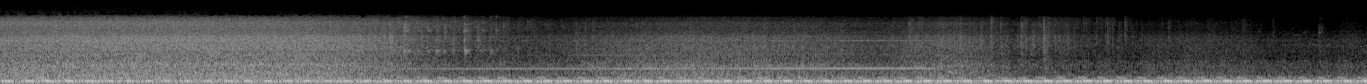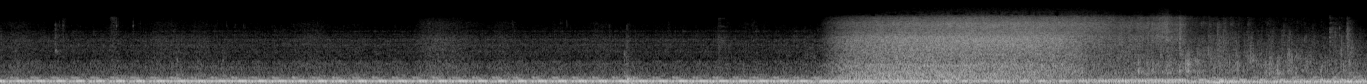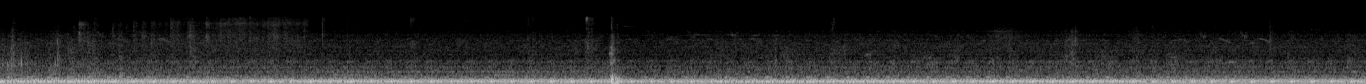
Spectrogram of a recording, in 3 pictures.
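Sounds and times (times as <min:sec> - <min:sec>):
tyres hissing on wet road: 0:00.0 - 0:10.2, 0:21.9 - 0:27.0
pickup engine drone: 0:00.0 - 0:41.0.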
